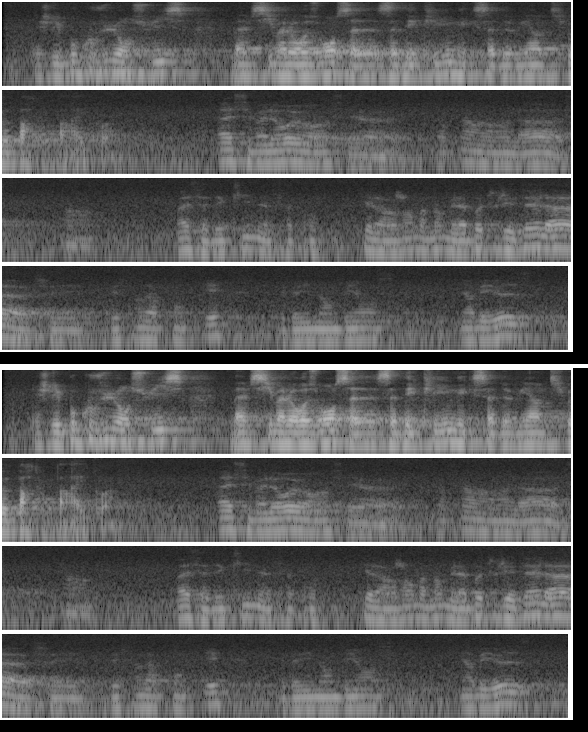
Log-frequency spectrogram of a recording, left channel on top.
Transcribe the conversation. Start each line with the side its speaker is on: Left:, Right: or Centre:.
Right: Je l'ai beaucoup vu en Suisse, même si malheureusement ça, ça décline et que ça devient un petit peu partout pareil, quoi.
Centre: Ouais, c'est malheureux, hein, C'est euh, c'est certain, hein, là. ce qui- enfin, ouais, ça décline, ça pense beaucoup qu'à l'argent maintenant. Mais la boîte où j'étais, là, euh, sur les, sur les standards pompiers, il y avait une ambiance euh, merveilleuse.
